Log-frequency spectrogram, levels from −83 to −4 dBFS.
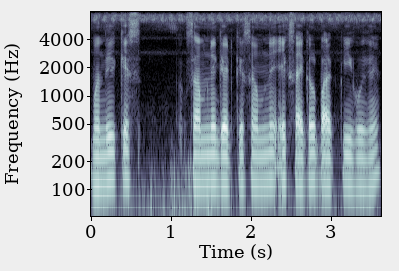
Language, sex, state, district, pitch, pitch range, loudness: Hindi, male, Uttar Pradesh, Budaun, 115 Hz, 110-120 Hz, -19 LUFS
